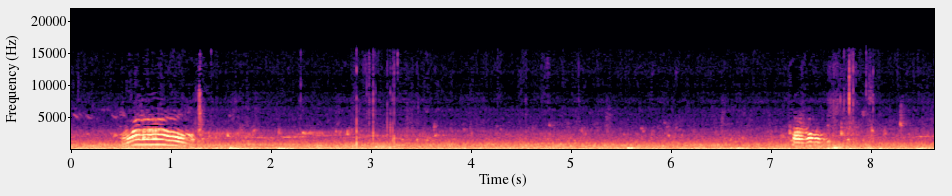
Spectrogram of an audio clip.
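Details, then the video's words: Two male Ragdoll cats, one blue and one sepia, play-fighting indoors, rearing up like bears while wrestling; a short, strained, rising-then-falling yowl opens the scene, a second briefer cry follows near the end, with faint thumps between. "Fluffy Ragdoll Cat Fight!"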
